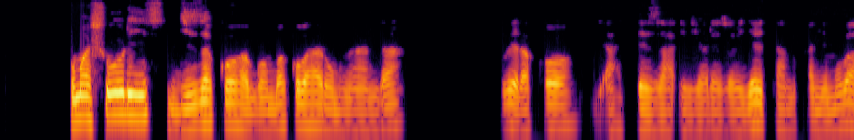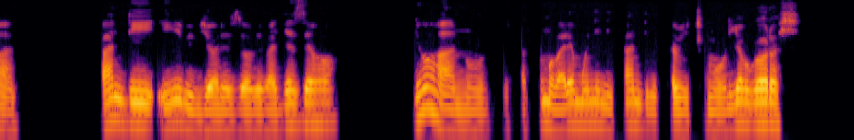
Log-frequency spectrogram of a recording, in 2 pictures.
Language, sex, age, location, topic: Kinyarwanda, female, 18-24, Nyagatare, education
